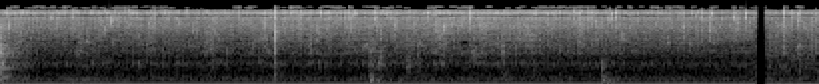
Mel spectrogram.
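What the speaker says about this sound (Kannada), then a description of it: "ಸೊ ಈರುಳ್ಳಿ ಸ್ವಲ್ಪ ಕೆಂಪಗಾಗೋ ತನಕ ಇದನ್ನು ಚೆನ್ನಾಗಿ ಸ್ವಲ್ಪ ಫ್ರೈ ಮಾಡ್ಕೊಳ್ಳೋಣ." Sliced onions fry and sizzle in a pan for chicken rice, a steady hiss broken by a few soft scrapes of stirring, close and clear with no voices.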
